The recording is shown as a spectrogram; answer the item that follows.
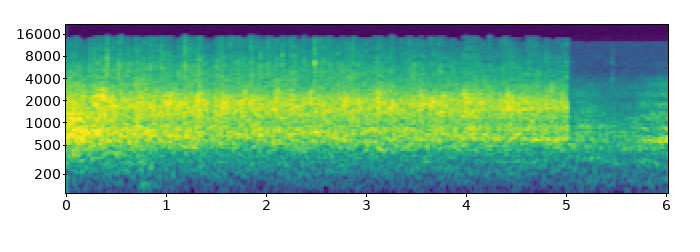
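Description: Stadium crowd applauding a goalmouth chance. The applause is cut off sharply about five seconds in.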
